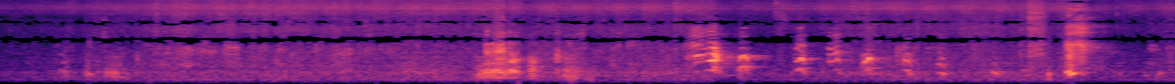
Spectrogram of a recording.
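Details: Seven-week-old Great Dane puppies give small, rough growls and squeaky yips in bursts while play fighting.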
